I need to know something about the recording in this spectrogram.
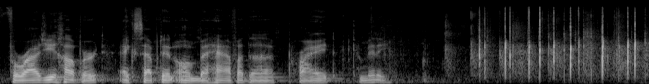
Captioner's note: applause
